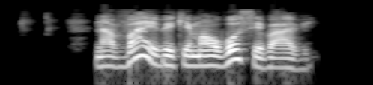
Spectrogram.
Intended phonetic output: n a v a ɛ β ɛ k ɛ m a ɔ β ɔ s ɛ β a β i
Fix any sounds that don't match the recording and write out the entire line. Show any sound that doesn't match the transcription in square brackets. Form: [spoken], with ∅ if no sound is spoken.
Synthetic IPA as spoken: n a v a ɛ β ɛ k ɛ m a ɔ β ɔ s ɛ β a β i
